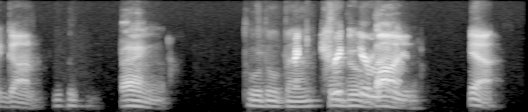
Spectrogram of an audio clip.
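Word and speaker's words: bem: Trick trick your brain because when you look at the words you want to go, oh to put that m in there to do bang bang to do bang.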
